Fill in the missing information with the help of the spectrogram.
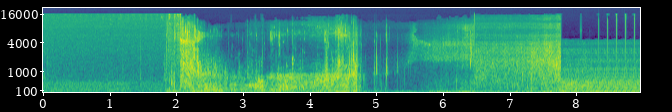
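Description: River water splashing and gurgling close to the camera as a swimmer goes in and comes up. A low steady rush at first, loud splashing starting suddenly about two seconds in, a short lull around five seconds, then steady churning water.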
